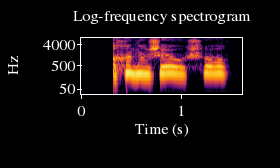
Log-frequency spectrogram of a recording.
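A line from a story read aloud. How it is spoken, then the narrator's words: Tearful question. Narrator (Russian): спросила она сквозь слезы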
